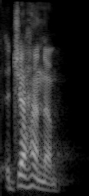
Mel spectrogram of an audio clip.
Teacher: They go soft G, unless you're in Egypt, and they keep the hard G.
